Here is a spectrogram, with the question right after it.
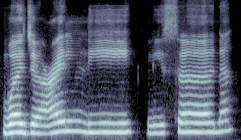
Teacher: عین کو ہم نے حلق سے ادا کرنا ہے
